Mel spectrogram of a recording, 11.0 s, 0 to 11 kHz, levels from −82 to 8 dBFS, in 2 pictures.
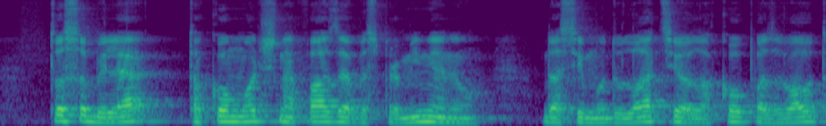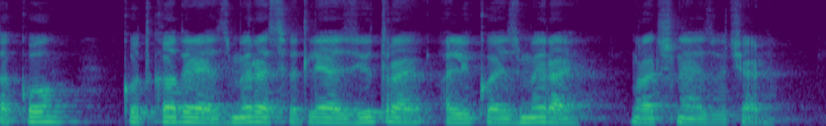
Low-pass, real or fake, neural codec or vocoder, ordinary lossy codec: none; real; none; none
